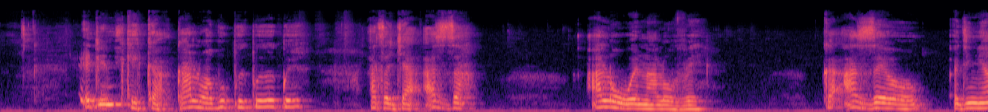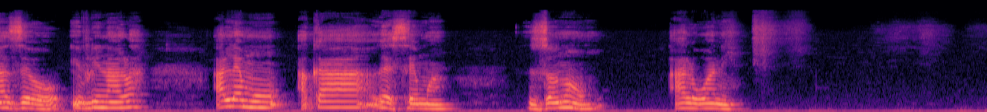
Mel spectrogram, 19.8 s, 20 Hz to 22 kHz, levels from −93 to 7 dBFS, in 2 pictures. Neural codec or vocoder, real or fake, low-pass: none; real; 14.4 kHz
